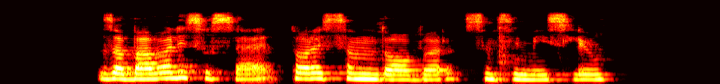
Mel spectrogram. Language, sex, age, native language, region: Slovenian, female, 18-29, Slovenian, Primorsko-notranjska region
